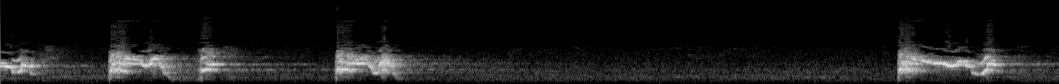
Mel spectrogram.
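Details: At Quail Roost after a day of foxhunting, Cato the Jack Russell Terrier serenades the departing hounds with a run of short yelping howls, three close together, then a long quiet gap before a final wavering howl.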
